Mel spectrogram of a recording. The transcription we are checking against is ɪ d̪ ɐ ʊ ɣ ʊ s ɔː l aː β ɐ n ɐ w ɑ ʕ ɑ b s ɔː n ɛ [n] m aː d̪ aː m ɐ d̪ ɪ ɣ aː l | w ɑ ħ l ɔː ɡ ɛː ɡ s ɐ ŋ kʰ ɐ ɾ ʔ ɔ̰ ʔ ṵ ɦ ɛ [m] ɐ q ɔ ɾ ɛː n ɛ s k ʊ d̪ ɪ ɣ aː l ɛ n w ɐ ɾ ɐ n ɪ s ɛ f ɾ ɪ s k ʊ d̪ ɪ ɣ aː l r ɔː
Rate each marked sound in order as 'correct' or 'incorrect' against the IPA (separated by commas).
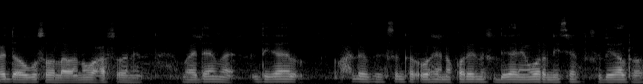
correct, incorrect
